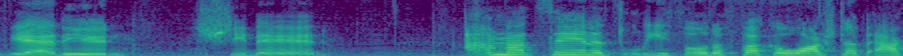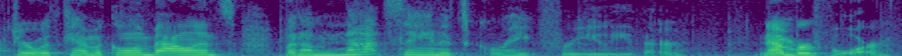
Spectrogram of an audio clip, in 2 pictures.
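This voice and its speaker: A woman's voice: sits high, expressive, normal speed, a bit bright, soft background music. A young woman hosting a countdown video, talking in a sarcastic, profane, chatty way. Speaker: host. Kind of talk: snarky countdown commentary.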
